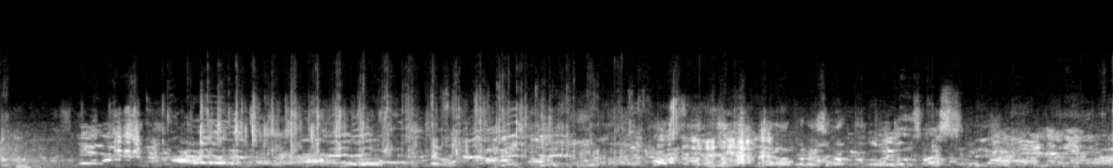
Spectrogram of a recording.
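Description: Men and women in a crowd chatter excitedly nearby.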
